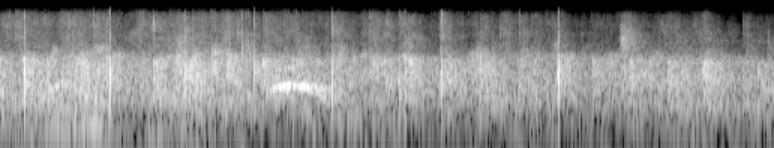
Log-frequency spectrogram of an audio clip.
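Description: Steady applause from an audience fills the room, many hands clapping in a dense, continuous patter at moderate loudness, with a brief faint whistle-like tone partway through.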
